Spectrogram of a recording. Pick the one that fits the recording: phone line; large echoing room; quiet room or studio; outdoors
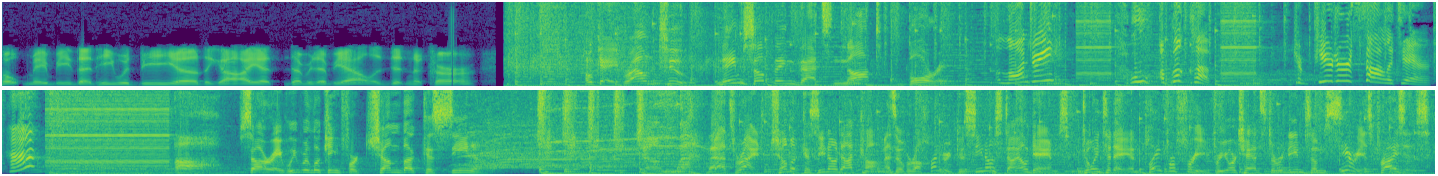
phone line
